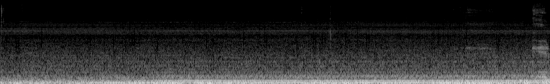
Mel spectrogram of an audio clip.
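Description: A small car named the little Yodi pulls away on a road trip toward Toronto, its steady low engine rumble and road noise holding at an even level throughout, close and unbroken, with no one talking.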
